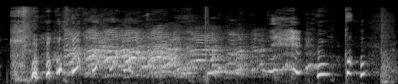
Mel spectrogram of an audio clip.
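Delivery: loud, high laughing burst; burst of laughter. Real, not acted. Interviewee bursting out laughing at the carrots. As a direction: crack up at the rabbit story.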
